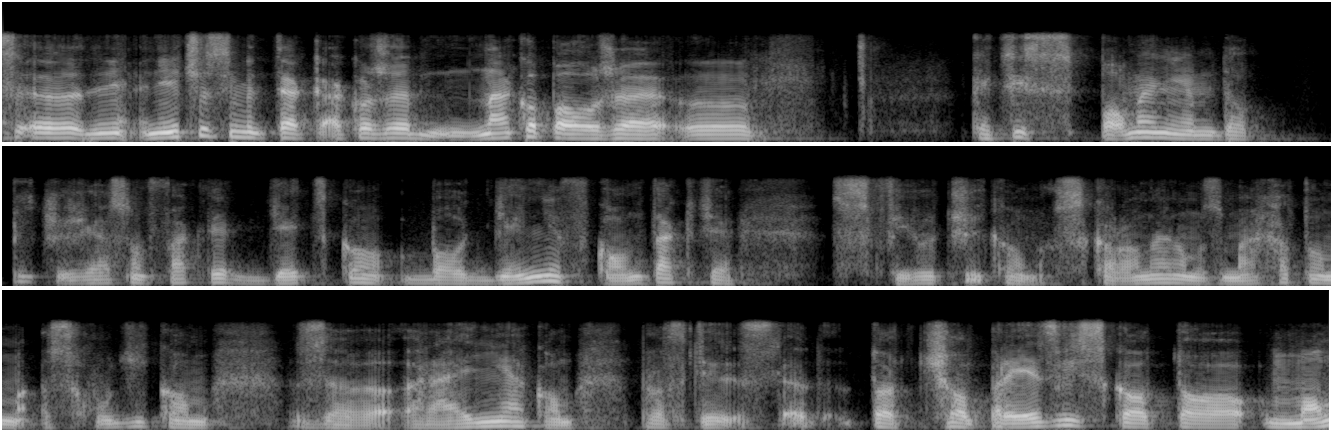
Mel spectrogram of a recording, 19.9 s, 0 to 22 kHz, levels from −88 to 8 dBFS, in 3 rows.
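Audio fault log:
Throughout, Opus voice compression. Nothing is heard above 8.5 kHz, so the band is cut to wideband. The speech sounds muffled, hoarse and slightly robotic. A linear-prediction coder is rebuilding it from a coarse excitation, which fits a low bitrate near 10 kbps.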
